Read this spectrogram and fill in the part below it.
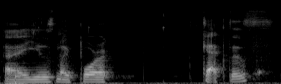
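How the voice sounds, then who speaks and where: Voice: mid-range voice, level tone, takes it slowly, dark tone, slight background noise. A podcast host leading a casual chat and interviewing a guest in a giggly, teasing way.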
